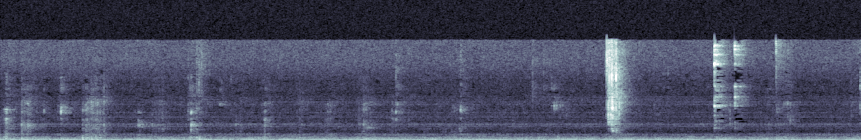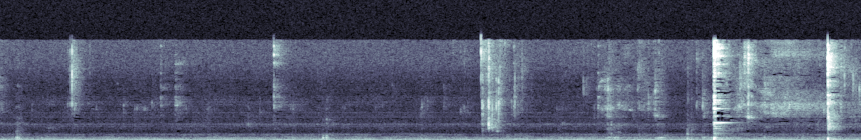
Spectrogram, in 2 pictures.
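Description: A person eating: soft chewing with a few short, sharp clicks scattered through, the loudest near the end. A steady low hum runs underneath.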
